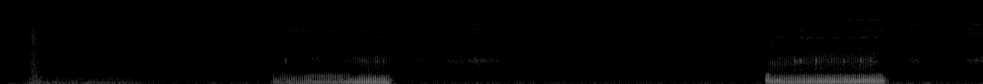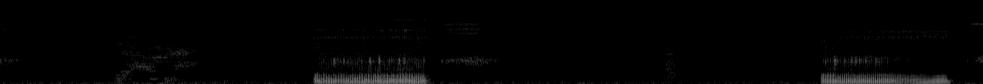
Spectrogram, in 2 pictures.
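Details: A sleeping dog snores loudly on each in-breath, about 12 breaths a minute, with softer snuffles between.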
